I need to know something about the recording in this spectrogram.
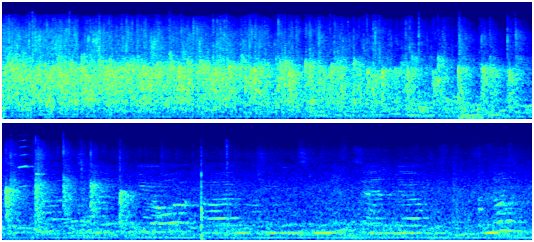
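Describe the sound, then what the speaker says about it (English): Audience applause at an institute event, loud sustained clapping from a crowd that gradually thins into scattered claps, with a voice speaking over the tail end. "I'd like you to give a big round of applause to Rabia Nizami"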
